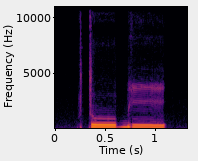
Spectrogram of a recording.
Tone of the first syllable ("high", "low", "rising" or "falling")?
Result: low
